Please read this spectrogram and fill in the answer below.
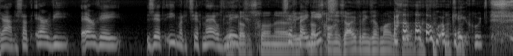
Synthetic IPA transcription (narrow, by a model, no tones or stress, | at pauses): jadəstaːtɛɹʋiɛɹʋeː | zɛtimaɹdɔtsɛxtmɛjɔlˠs̬lejkdtɪsχoːnsɛmɛjdɪsχəʋonənzœɥvəɾɪŋzɛxmaookejχut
